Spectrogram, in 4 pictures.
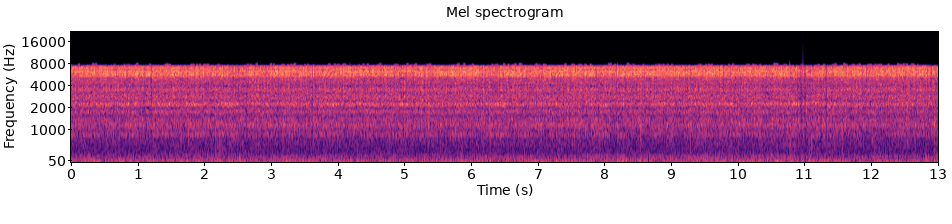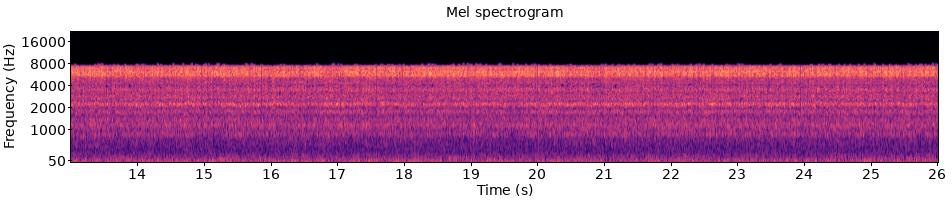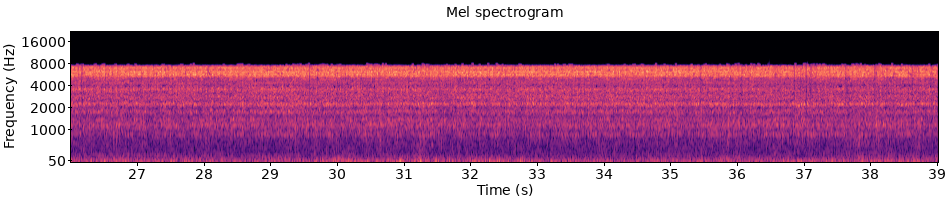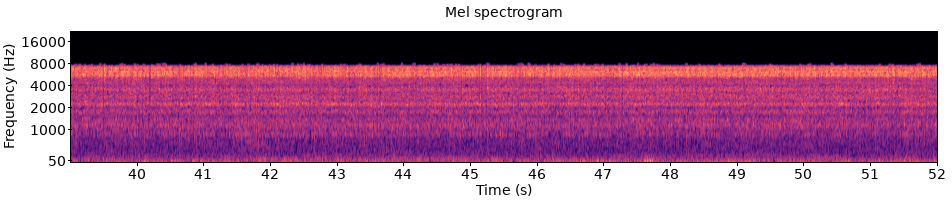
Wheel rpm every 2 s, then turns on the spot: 110, 120, 120, 110, 120, 120, 120, 120, 110, 120, 110, 120, 120, 120, 120, 110, 120, 120, 110, 110, 110, 110, 110, 110, 110, 110.
none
